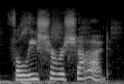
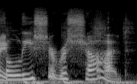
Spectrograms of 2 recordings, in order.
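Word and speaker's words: Phylicia Rashad: Felicia Rashad. – You're saying it right. – Felicia Rashad.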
